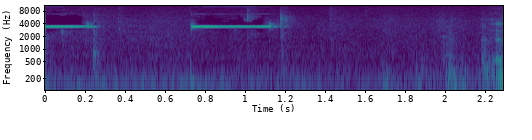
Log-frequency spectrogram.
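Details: Zoll Z Vent ventilator set to CPAP at PEEP 5 with FiO2 turned up, before connection to a patient; high steady electronic alarm tones in short bursts because no patient is connected yet.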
